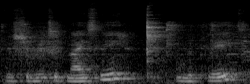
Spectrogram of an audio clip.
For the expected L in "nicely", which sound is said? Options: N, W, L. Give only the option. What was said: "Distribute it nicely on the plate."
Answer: L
